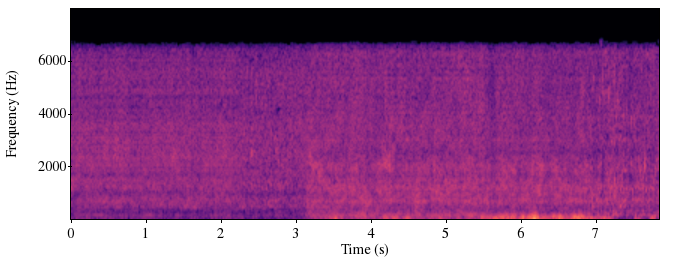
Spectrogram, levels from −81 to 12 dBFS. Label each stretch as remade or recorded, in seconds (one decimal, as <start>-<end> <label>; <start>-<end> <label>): 0.0-2.3 remade; 2.3-3.0 recorded; 3.0-6.9 remade; 6.9-7.9 recorded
